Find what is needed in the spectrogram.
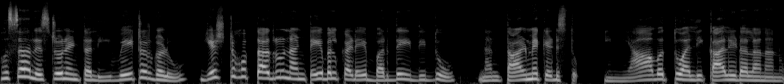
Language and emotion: Kannada, disgusted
